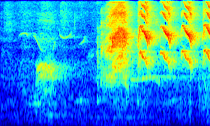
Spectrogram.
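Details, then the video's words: Parrot making funny noises: a soft whistle, then a loud burst of harsh, high, squawky chirps repeated about every half second. "Parrot making funny noises"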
